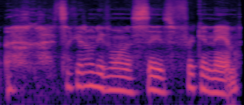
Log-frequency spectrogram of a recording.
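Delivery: hushed, voiceless, quick muttered aside; disgusted whisper aside. Real, not acted. Vlogger whispering aside to viewers, disgusted at Ben's name. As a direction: breathe it out like you can't bear the name.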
